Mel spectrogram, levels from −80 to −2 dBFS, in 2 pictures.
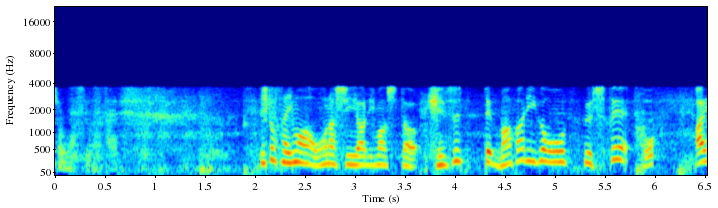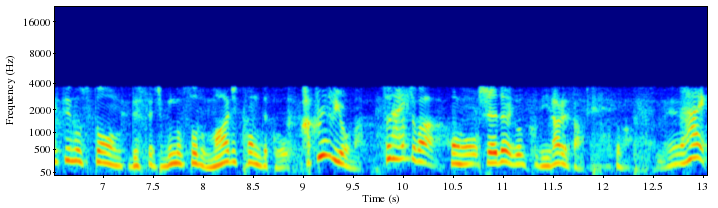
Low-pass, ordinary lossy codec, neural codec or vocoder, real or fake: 3.6 kHz; none; codec, 16 kHz, 0.8 kbps, ZipCodec; fake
